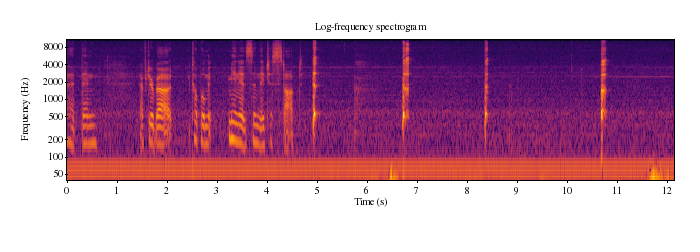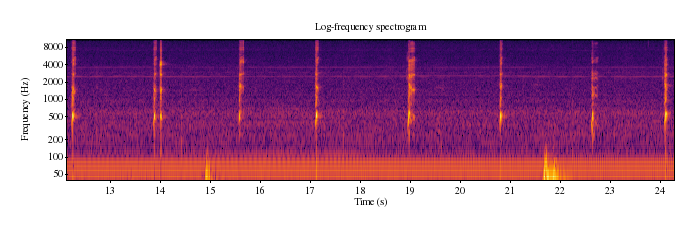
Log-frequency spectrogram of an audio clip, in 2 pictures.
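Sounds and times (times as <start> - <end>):
speech: 0.1 - 0.8, 1.4 - 4.8
faint breathy sounds: 0.7 - 1.4, 5.7 - 6.3
sharp hiccups: 4.9 - 5.1, 6.7 - 7.0, 10.7 - 10.9, 12.2 - 12.4, 13.8 - 14.2, 15.6 - 15.8, 17.1 - 17.3, 19.0 - 19.2, 20.8 - 21.0, 22.6 - 22.8, 24.0 - 24.2.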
